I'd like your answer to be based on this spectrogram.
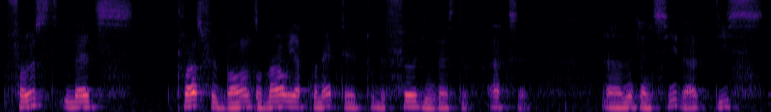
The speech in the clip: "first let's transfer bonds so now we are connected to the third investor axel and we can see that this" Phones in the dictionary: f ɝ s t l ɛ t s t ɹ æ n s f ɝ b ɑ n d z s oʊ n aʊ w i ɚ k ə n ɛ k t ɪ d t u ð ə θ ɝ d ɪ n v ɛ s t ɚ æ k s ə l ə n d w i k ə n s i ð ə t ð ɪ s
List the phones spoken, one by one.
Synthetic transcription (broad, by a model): f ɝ s t l ɛ t s t ɹ æ n s f ɝ b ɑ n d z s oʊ n aʊ w i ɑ k ə n ɛ k t ɪ d t u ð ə f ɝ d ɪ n v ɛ s t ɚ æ k s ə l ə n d w i k ə n s i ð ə t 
